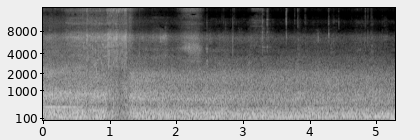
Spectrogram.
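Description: Steady rumble and hiss of road traffic.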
